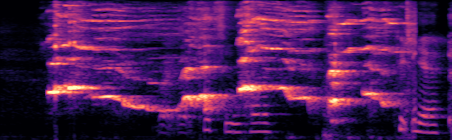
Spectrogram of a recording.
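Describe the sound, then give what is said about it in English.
A dog that has seen a cat lets out a loud run of howls and whining yelps, several drawn-out, wavering high-pitched cries that dip and rise, broken by short sharp yips. “Bloody hell! Madison, she's seen a cat.”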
